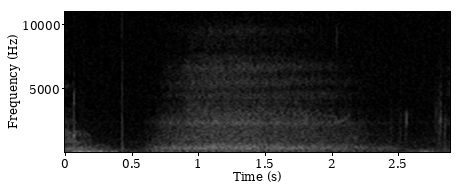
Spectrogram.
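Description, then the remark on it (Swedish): A single long, deep breath drawn in through the nose during a guided breathing exercise, steady, swelling over about two seconds with a soft airy hiss, then easing off. No one speaks. “En gång till, andas in.”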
